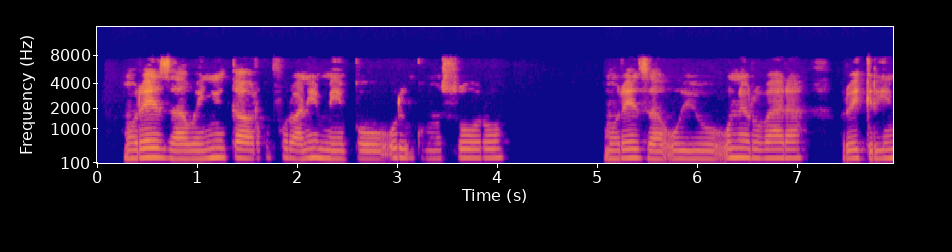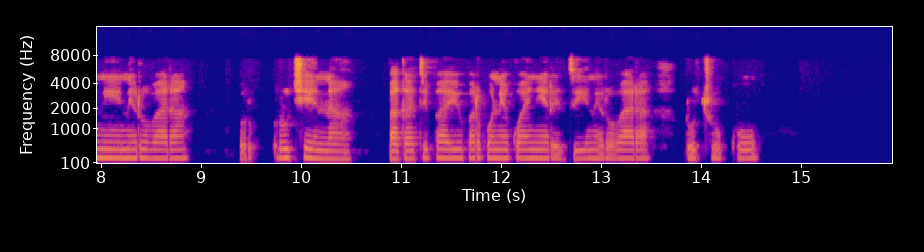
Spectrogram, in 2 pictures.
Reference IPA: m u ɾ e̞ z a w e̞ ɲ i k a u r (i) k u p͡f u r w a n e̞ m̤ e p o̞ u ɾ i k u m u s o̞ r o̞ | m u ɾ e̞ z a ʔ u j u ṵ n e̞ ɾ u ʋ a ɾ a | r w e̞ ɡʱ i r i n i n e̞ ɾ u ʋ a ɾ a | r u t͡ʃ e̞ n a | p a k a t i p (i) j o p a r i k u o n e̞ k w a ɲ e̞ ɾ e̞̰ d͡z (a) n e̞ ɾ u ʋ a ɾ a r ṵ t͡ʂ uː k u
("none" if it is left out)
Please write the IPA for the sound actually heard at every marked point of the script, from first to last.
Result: i, a, i

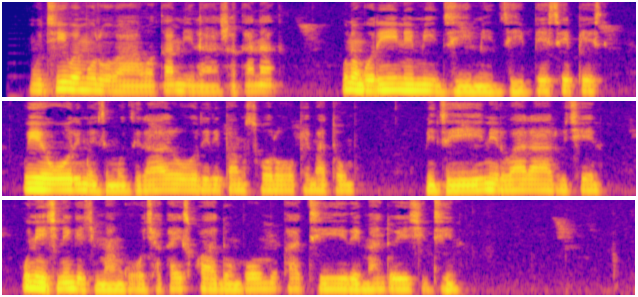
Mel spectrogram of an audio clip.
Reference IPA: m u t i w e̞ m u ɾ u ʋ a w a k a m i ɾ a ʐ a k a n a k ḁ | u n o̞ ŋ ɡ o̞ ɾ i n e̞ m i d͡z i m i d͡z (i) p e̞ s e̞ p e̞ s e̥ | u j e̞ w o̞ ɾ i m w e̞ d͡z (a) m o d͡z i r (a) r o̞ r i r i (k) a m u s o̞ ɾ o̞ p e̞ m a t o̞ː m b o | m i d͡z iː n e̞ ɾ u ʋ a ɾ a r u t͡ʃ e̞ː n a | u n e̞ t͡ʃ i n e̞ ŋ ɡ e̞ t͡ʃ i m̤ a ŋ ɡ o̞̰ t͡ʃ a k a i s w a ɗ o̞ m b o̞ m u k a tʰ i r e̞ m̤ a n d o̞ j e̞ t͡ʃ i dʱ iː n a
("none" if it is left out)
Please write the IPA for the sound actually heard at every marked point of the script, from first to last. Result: i, i, a, p

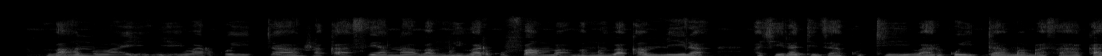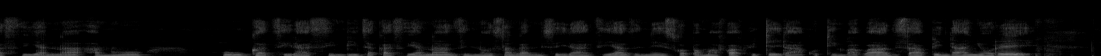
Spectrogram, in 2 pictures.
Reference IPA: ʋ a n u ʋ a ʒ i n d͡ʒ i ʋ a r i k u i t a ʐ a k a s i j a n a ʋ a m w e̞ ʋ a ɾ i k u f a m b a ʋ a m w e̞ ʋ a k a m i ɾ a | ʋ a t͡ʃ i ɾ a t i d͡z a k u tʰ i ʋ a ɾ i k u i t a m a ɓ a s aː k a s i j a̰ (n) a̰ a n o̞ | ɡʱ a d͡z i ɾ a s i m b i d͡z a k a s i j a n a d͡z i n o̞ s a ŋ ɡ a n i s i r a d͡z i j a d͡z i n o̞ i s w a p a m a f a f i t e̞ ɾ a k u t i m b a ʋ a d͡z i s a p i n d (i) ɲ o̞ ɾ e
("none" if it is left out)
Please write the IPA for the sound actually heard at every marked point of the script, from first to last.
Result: n, a

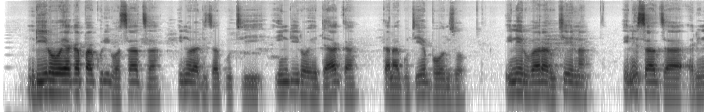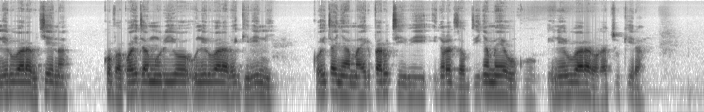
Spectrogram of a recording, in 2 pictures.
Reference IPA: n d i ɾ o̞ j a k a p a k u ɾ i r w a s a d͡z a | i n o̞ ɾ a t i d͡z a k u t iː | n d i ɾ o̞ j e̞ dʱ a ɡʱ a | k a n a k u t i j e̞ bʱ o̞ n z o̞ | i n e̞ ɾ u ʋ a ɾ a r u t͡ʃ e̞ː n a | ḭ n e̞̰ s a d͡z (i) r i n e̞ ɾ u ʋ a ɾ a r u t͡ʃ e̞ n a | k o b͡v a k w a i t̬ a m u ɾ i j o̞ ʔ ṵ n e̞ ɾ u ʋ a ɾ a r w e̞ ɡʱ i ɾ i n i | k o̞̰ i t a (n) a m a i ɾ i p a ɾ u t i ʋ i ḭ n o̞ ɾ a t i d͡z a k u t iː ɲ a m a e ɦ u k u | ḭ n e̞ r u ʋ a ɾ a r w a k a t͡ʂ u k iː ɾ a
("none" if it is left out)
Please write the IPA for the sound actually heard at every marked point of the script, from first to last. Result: a, ɲ

